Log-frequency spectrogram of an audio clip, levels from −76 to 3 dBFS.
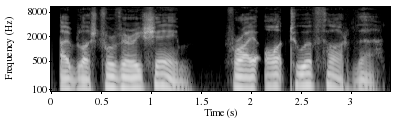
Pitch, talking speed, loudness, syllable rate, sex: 95 Hz, 230 wpm, -16 LUFS, 5.6 syllables/s, male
